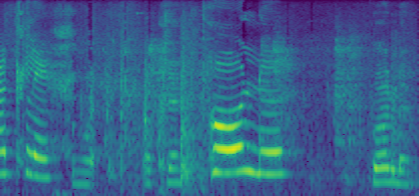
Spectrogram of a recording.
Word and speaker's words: Paul: Paul, on dit. Paul. Comme le pôle Nord.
